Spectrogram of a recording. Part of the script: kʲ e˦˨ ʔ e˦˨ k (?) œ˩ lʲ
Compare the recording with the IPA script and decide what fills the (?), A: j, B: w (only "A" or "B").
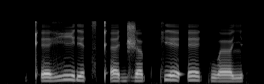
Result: B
